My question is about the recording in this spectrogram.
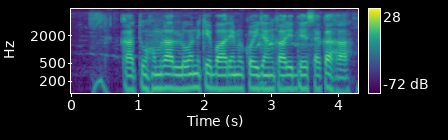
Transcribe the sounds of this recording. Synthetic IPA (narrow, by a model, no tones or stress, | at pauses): kaːt̪uɦəmɾaloːnkebaːɾemẽkoːid͡ʒaːnkaːɾid̪eːsəkaɦɛː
